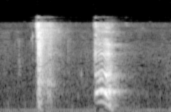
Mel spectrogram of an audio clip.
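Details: Two quick, hissy sneezes about half a second apart, the second louder and voiced; recorded with a Flip Video camcorder.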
